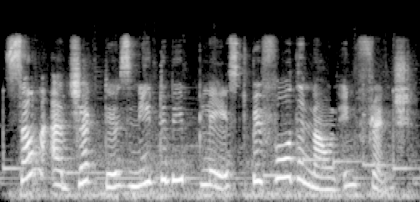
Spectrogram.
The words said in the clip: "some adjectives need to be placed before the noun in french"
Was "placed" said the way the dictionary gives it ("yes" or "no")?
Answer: yes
